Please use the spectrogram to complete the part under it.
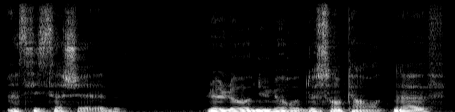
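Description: A man narrating a translated classic short story in a steady, measured way. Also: medium pitch, breathy edge. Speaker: audiobook narrator. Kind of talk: scripted narration.

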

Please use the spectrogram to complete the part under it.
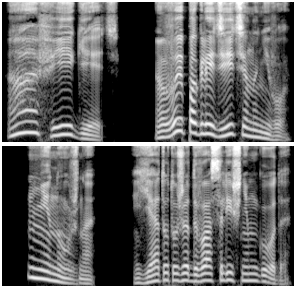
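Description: A man voicing a brash, quick-tempered woman banker who talks back indignantly. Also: a little high, sing-song, warm tone, no echo, clean studio sound, voice pushed up. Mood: fed up.

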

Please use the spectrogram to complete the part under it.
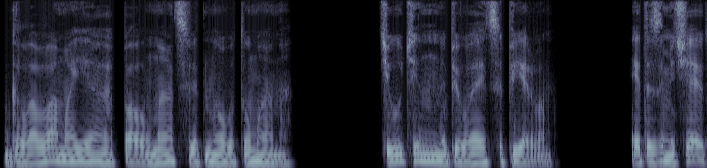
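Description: A man narrating a story calmly in the first person, as an audiobook reader. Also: low-pitched, no room sound, studio quality. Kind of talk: scripted narration.

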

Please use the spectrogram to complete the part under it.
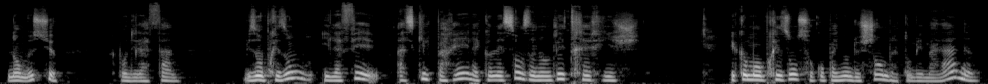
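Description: A woman reading a classic novel aloud as an audiobook, giving the figures' lines with small changes in loudness. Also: medium pitch, husky. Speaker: audiobook reader. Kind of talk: scripted narration.

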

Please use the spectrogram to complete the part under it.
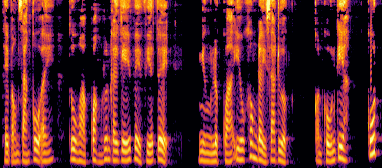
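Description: A woman narrating a story in a steady, even way. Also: low-pitched, brisk.

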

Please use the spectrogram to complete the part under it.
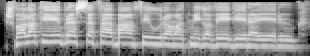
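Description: A woman voicing a brash young male prince in an audiobook, calling out loud proclamations. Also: medium pitch, lively intonation, pitched above the performer's own voice, lightly acted. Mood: commanding. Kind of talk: audiobook reading.

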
